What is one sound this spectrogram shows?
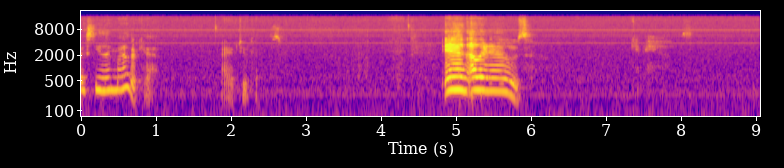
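A young woman speaks quietly close by.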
